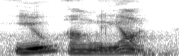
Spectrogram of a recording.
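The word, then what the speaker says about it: εὐαγγέλιον: Euanglion. That's how you pronounce Greek.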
